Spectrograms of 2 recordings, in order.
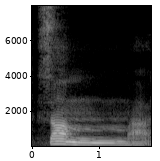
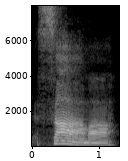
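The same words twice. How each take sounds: First: The M sound is held long and doubled. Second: The M sound is short and single. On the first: The speaker calls it wrong. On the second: The speaker calls it right.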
